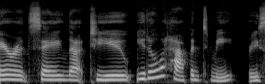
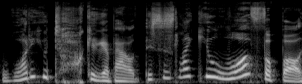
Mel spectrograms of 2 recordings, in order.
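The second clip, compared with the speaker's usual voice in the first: half-laughing protest; incredulous; 6 semitones higher than usual. Retold or imitated. Mother protesting to her son who quits football, incredulous.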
